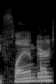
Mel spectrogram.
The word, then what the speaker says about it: Flanders: in the specific west flounder's brown beer so would that be flanders to say about that yes sir flanders flanders yes you said flounders and i was like oh wow i said flounders yeah you know little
